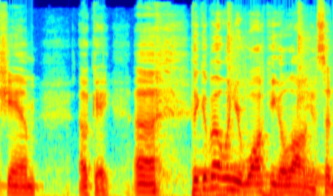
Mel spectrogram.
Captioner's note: wheeze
